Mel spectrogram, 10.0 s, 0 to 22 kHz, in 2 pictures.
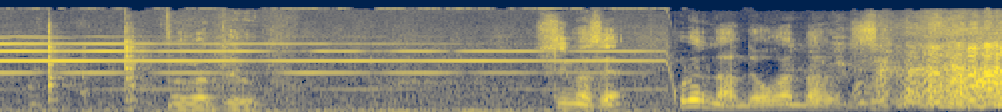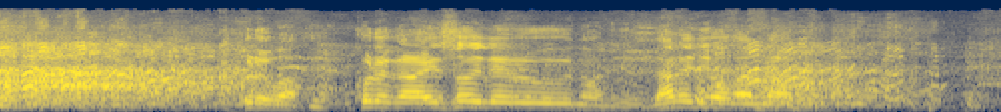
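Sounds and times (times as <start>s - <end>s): altar bell ringing: 0.0s - 3.4s.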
